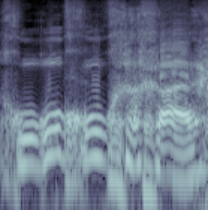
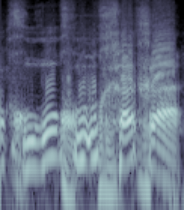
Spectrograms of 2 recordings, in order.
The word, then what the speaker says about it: Jurujujaja: Bueno, alors, Gamba, esta semana le traigo una propuesta de humor que, como no, ni más ni menos que la compañía Jurujujaja. Sí, Gamba, ¿ha oído bien? Jurujujaja. Para mí es casi imposible de pronunciar, ¿no? Es juru, que ru, cuando digo ru es con R.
